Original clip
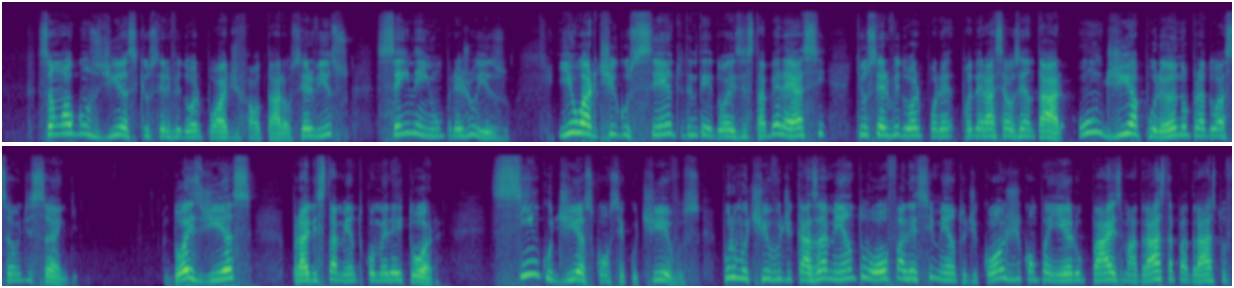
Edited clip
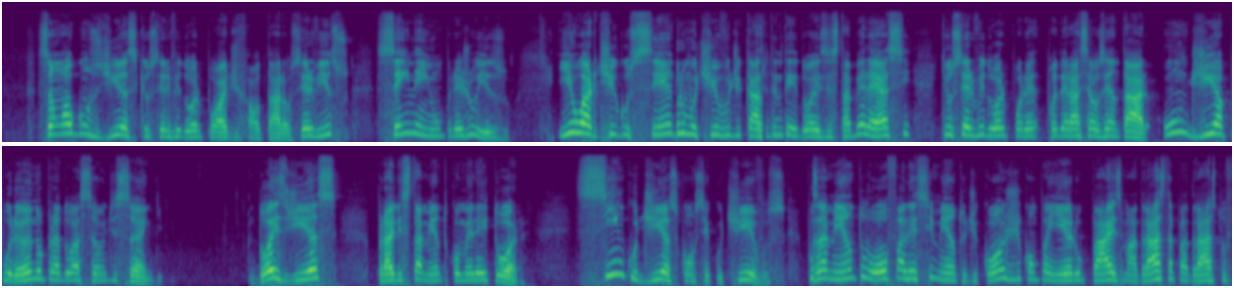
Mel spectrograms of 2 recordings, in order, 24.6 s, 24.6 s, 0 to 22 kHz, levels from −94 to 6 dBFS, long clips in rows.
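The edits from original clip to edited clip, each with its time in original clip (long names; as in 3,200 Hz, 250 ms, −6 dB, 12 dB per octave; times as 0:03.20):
0:19.56–0:20.41: move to 0:06.75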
